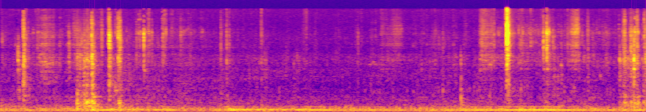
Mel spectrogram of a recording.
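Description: A vehicle's engine and road noise heard from inside the cabin while it rolls slowly over a dirt lot, a steady low hum. Short clatters or knocks cut through it, one about a second in and another near the end.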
